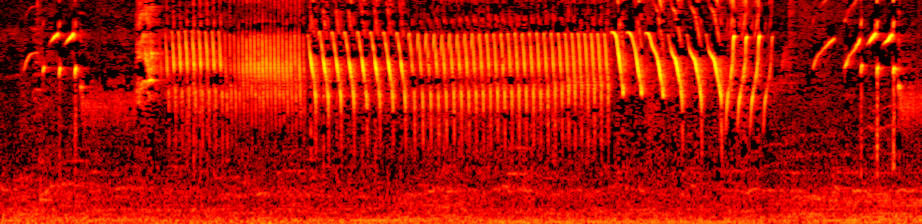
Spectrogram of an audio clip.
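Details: Griwik-style canary song used to draw canaries into singing: scattered chirps, a loud buzzy trill, a long rapid series of clipped high notes, a run of downslurred whistles, then quieter chirps.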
